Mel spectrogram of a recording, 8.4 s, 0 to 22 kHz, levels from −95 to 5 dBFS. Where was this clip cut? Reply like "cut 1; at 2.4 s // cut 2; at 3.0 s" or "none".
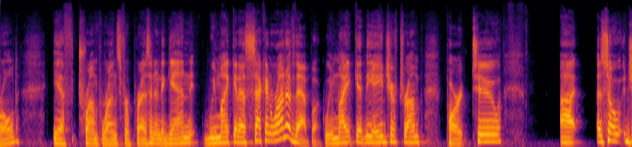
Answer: none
